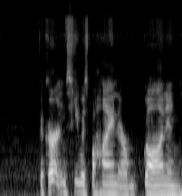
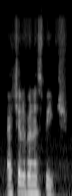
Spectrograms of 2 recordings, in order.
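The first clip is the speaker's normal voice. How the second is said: usual speaking voice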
